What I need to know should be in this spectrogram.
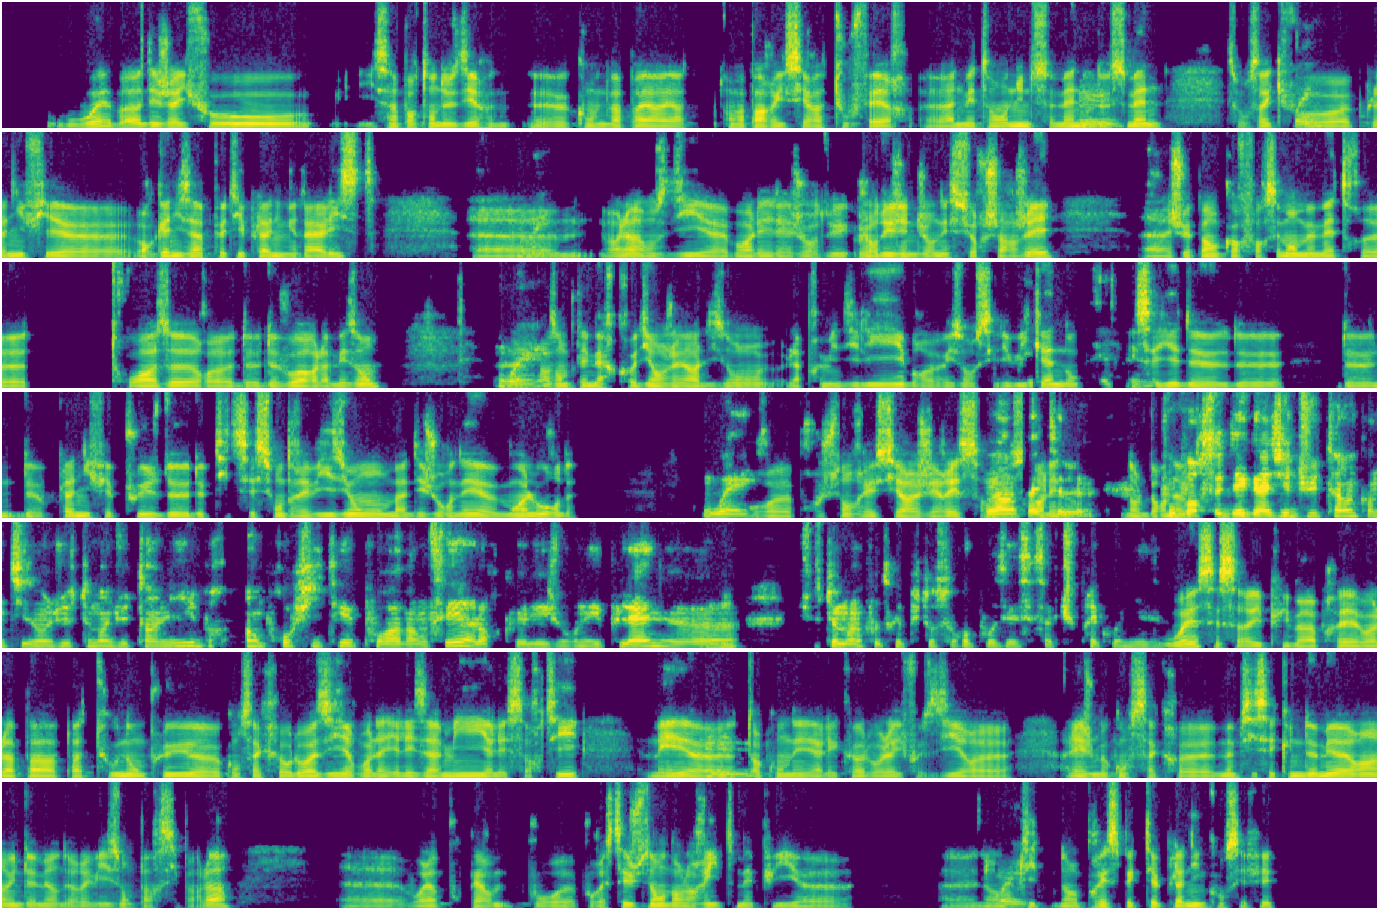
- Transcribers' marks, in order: "aujourd'hui-" said as "jourd'hui"; other background noise; tapping; "pour" said as "prou"
- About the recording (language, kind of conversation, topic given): French, podcast, Quel conseil donnerais-tu à un ado qui veut mieux apprendre ?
